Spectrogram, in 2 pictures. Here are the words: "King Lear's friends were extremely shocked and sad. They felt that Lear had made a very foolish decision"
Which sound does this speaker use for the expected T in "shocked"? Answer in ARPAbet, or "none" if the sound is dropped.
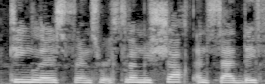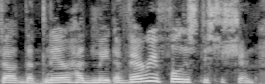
T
